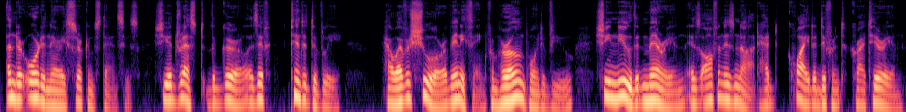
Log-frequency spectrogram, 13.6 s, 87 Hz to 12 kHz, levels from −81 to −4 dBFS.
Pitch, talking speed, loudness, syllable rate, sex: 125 Hz, 145 wpm, -18 LUFS, 4.8 syllables/s, male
